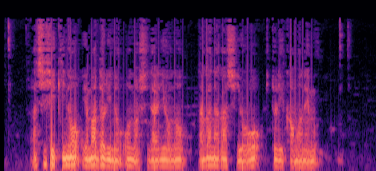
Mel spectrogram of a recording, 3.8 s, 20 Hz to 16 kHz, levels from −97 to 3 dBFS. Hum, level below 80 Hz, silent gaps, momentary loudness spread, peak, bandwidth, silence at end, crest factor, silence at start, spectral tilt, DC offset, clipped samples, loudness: none; -42 dBFS; none; 7 LU; -6 dBFS; 11.5 kHz; 0.35 s; 18 dB; 0.05 s; -5.5 dB/octave; under 0.1%; under 0.1%; -23 LUFS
